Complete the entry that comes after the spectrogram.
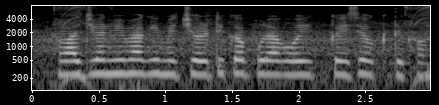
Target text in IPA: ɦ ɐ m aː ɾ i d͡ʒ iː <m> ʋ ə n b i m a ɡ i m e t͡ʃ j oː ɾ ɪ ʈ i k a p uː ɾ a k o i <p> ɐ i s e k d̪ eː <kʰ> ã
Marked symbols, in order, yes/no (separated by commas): no, no, yes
